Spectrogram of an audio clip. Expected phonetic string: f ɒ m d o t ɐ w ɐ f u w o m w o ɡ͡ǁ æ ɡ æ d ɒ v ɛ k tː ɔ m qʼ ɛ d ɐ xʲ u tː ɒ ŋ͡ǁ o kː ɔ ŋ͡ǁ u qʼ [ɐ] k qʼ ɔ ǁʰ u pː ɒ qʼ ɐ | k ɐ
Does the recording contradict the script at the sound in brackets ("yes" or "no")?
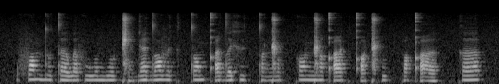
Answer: yes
